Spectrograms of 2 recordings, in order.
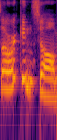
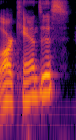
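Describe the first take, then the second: First: The word does not end like Kansas. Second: The word ends sounding like Kansas. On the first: The speaker calls it right. "No, it's Arkansas, man" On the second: The speaker calls it wrong. "Is that the second Kansas?"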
